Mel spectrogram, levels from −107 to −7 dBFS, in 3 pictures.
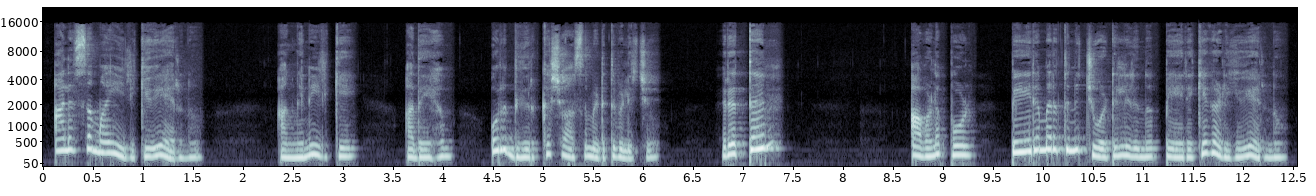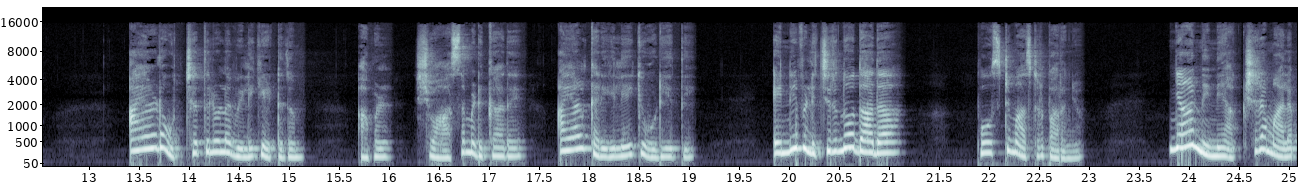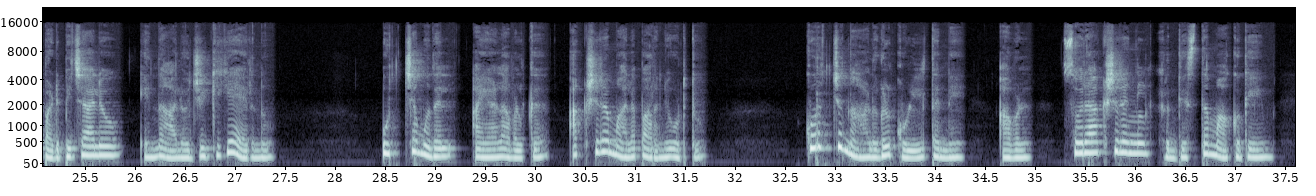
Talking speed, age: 70 wpm, 30-49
